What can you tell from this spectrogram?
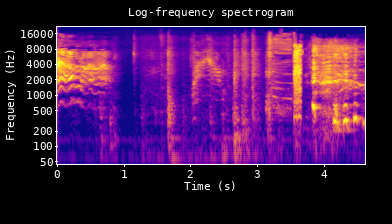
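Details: Domestic cat meowing: a drawn-out, harmonic meow that slides downward over almost a second, followed by a brief silence, then a jumble of shorter bursts, knocks and a few higher tonal squeaks.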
